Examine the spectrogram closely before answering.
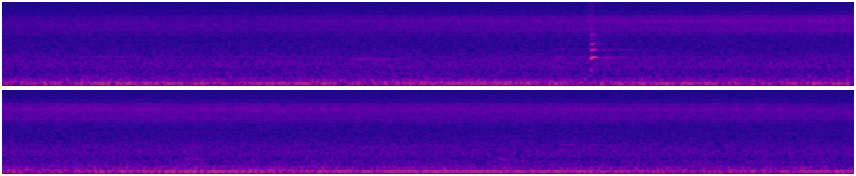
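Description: A single short, sharp honk from a Canada goose about three seconds in, over a steady low background rumble.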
